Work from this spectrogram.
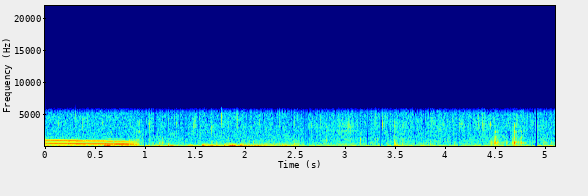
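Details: A Ragdoll kitten that doesn't like to share its food gives a short, slightly falling mewing whine while eating, then keeps up soft, low chewing and grumbling sounds.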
